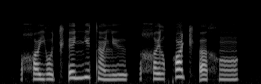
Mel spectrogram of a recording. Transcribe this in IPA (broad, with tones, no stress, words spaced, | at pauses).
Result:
χɵ˩jo˩t͡ʃʼe˥ nʲɨ˥tɐ̃˩lʲɨ˩ | χɨ˩lʲqʷɐ˥t͡ʃʼɐ˩ xõ˩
